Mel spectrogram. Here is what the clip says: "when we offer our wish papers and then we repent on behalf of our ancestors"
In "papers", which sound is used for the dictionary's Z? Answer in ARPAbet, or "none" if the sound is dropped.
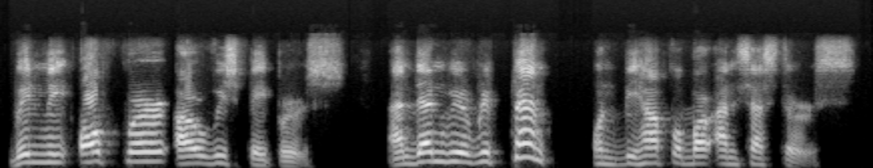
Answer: S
